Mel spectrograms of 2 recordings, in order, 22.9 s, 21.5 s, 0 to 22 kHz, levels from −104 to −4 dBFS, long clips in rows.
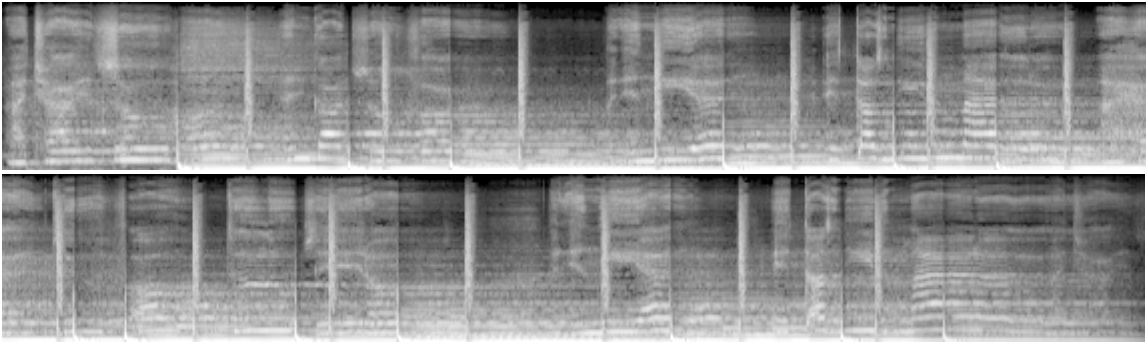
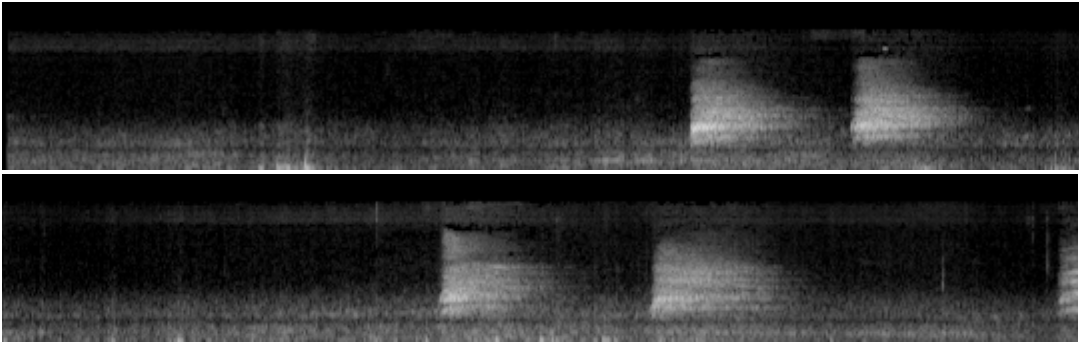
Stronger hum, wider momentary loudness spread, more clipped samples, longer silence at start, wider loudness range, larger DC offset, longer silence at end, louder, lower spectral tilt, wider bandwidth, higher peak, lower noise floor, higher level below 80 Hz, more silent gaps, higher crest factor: neither; second, 7 LU vs 28 LU; neither; second, 0.05 s vs 1.85 s; second, 2 LU vs 25 LU; neither; first, 0.15 s vs 0 s; first, -11 LUFS vs -35 LUFS; about the same, -5.5 dB/octave vs -4.5 dB/octave; first, 16 kHz vs 11 kHz; first, 0 dBFS vs -16 dBFS; second, -28 dBFS vs -69 dBFS; first, -10 dBFS vs -58 dBFS; neither; second, 8 dB vs 26 dB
